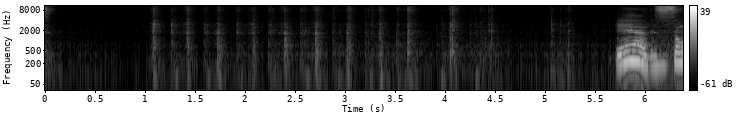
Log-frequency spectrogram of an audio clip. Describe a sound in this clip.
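Playing cards riffle and flick as they are shuffled.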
